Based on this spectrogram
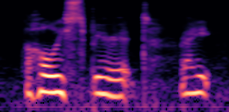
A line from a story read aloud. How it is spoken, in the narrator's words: He whispers to us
